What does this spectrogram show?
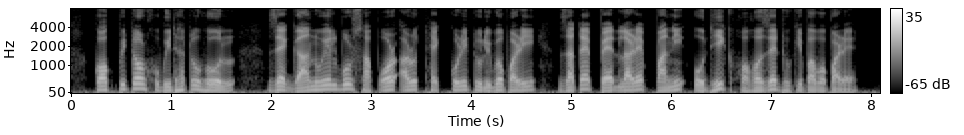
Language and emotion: Assamese, neutral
